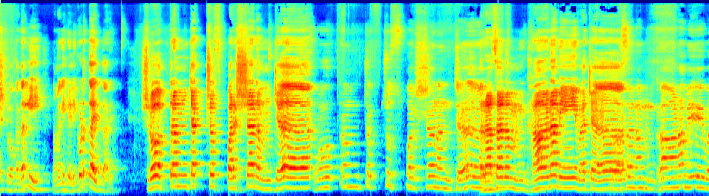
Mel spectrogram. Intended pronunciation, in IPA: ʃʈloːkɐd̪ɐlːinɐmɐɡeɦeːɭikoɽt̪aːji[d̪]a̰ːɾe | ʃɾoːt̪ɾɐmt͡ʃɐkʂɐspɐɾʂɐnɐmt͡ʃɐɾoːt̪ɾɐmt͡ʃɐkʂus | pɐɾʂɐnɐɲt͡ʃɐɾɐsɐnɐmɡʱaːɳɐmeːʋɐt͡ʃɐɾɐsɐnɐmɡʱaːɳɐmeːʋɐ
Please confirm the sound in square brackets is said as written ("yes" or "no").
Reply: no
